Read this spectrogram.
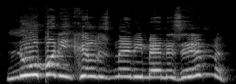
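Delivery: high, loud fawning shout; creepy knight. A narrator's reading. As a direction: gush like a creepy sycophant. Creepy knight praising Mowbray.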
